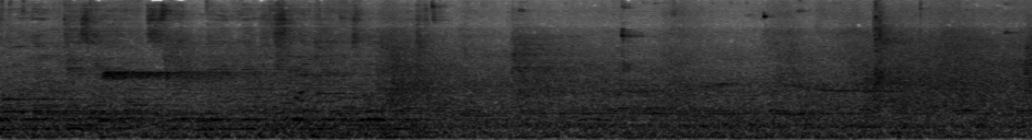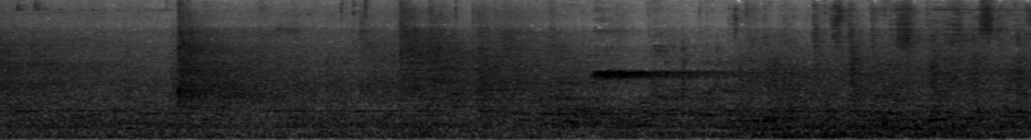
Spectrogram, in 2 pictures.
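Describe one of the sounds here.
Ice skates scrape and hiss across an ice rink.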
